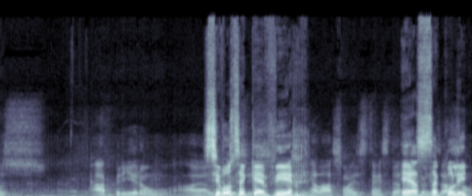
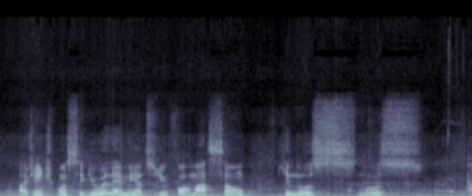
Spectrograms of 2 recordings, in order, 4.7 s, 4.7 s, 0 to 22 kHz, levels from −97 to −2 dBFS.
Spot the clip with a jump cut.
first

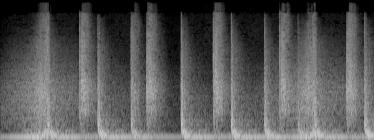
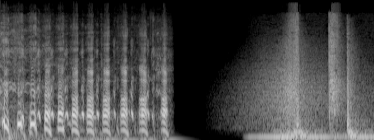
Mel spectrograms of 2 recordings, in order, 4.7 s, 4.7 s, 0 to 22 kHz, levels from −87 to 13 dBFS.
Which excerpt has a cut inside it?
second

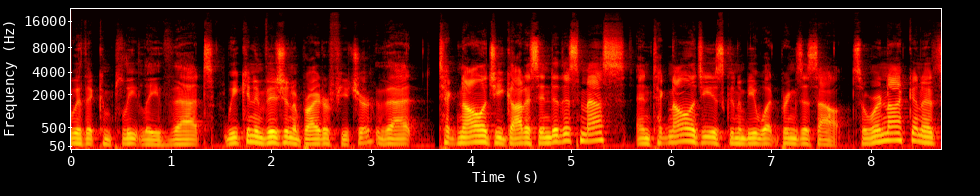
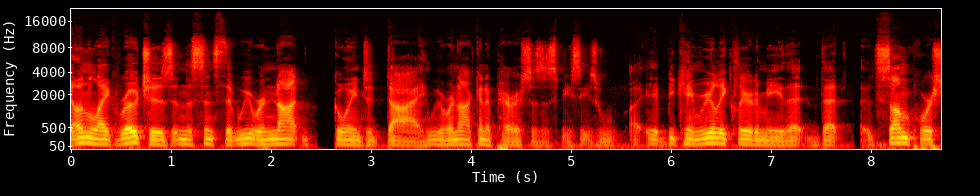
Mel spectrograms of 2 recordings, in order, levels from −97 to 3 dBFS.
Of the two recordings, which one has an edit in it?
first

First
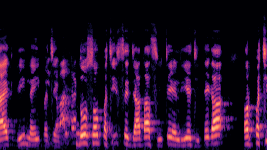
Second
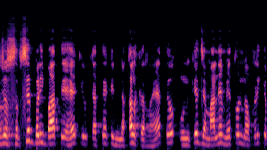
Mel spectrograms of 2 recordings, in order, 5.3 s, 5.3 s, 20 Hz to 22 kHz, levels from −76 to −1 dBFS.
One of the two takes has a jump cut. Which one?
first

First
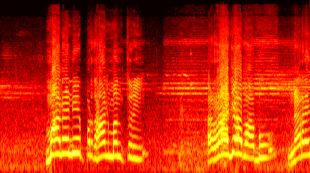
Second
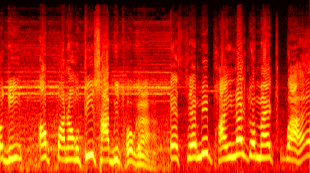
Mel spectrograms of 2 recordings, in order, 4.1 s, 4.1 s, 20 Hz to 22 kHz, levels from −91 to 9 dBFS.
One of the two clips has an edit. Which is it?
second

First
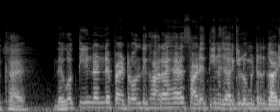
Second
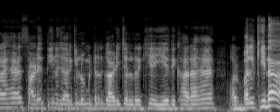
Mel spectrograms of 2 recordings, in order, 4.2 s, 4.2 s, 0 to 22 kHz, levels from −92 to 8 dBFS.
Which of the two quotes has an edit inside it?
second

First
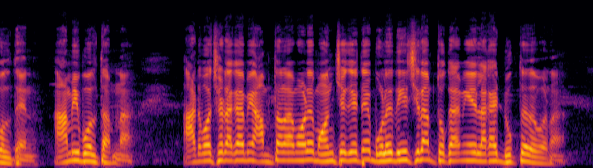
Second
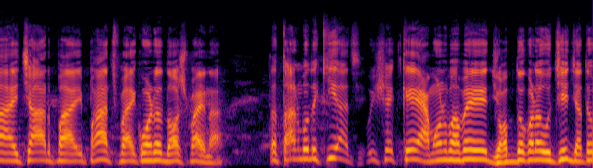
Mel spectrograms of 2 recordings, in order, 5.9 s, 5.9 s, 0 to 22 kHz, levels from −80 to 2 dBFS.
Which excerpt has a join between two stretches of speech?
second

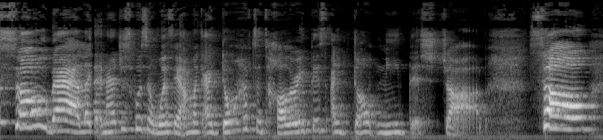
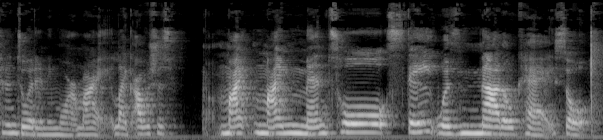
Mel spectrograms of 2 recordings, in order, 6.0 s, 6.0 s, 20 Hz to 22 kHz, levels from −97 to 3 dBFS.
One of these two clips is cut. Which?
first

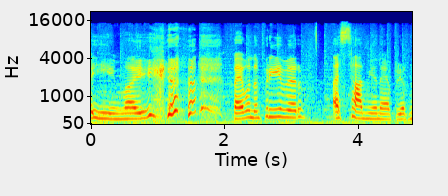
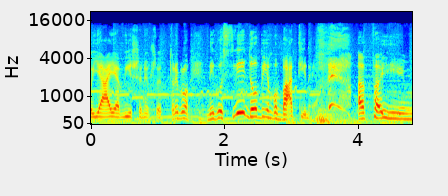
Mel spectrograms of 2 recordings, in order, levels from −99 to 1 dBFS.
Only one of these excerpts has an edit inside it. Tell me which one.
second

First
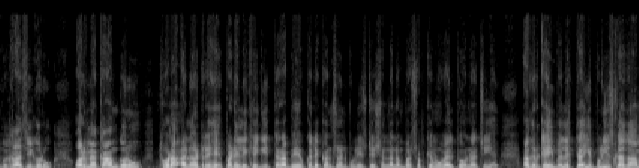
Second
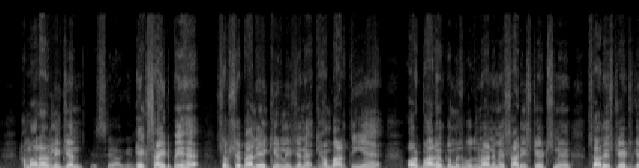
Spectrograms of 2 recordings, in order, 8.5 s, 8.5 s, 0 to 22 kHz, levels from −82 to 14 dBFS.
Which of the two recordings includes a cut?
first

